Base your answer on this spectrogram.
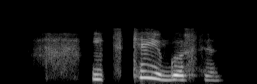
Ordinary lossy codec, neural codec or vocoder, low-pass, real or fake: Opus, 16 kbps; codec, 16 kHz, 2 kbps, FunCodec, trained on Chinese and English, 25 frames a second; 5.4 kHz; fake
